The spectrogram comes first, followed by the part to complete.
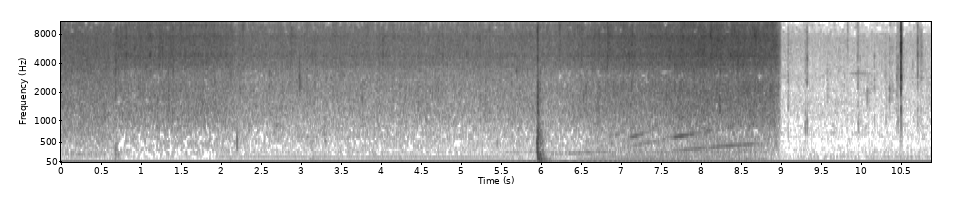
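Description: Heavy rain pouring steadily. About six seconds in comes a sharp thump, then a car engine rising in pitch as the car pulls away. The rain cuts off suddenly near the end.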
